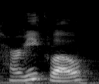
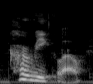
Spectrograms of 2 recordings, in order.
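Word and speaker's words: Chariklo: never say this right i've heard it pronounced as hariklo in greek but also i've always known it to be kariklo she is the wife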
